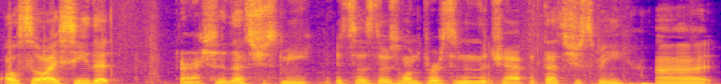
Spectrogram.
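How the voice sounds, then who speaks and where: Young male streamer with a slightly high voice, hyped and rambling, loose filler-heavy delivery from home. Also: fairly quick. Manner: excited, rambling with many fillers. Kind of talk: live reaction stream.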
